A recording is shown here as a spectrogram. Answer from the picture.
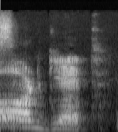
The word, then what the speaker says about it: orgeat: I just learned how to pronounce orgeat today because I've been saying it wrong for the entire 20. – It's orgeat.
